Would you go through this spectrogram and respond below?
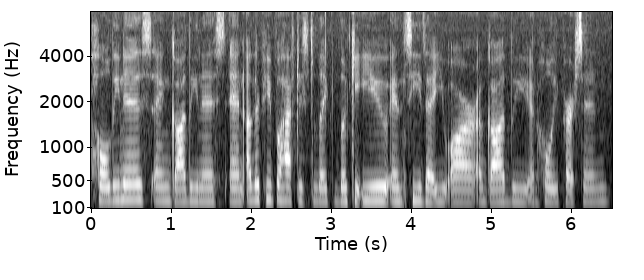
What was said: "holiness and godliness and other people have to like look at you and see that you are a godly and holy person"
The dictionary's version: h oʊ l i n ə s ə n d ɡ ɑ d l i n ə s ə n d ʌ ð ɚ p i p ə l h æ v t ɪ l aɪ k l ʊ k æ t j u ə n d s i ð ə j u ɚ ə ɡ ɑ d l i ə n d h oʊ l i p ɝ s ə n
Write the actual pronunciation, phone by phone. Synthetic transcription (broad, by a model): h oʊ l i n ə s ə n ɡ ɑ d l i n ə s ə n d ʌ ð ɚ p i p l h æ f t ɪ l aɪ k l ʊ k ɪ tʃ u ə n s i ð ə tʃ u ɚ ə ɡ ɑ d l i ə n h oʊ l i p ɝ s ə n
